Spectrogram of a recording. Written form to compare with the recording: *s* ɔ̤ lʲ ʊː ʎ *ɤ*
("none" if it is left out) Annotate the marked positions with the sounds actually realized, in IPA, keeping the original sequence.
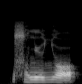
s, ɔ

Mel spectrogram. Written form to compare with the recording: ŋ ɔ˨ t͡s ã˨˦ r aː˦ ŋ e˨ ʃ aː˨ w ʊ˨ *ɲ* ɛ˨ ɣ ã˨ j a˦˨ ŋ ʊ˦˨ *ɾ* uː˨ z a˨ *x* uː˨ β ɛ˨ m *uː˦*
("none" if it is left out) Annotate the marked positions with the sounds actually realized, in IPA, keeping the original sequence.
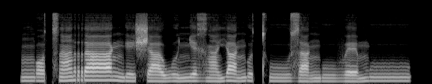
ɲ, tʰ, ŋ, uː˦

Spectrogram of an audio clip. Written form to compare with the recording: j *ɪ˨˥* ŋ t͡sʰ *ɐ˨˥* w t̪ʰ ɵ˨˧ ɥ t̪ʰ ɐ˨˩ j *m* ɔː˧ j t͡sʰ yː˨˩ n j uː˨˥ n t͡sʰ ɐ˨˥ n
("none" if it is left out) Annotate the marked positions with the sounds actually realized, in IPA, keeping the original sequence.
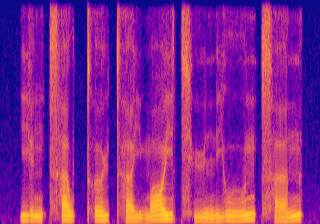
ɪ˨, ɐ˨˥, m

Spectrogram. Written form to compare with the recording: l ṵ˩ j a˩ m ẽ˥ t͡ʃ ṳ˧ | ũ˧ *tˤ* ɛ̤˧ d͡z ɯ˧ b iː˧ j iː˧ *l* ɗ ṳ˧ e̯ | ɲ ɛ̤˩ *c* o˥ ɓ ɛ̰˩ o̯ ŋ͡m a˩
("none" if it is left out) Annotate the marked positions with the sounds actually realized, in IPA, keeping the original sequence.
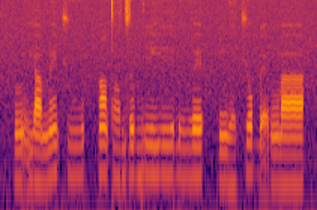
tˤ, none, t͡ʃ

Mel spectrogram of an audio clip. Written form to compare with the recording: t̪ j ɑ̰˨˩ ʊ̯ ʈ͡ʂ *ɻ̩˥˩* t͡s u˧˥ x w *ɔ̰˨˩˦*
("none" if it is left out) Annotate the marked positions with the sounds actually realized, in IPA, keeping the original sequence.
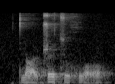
ɻ̩˥˩, ɔ̰˨˩˦

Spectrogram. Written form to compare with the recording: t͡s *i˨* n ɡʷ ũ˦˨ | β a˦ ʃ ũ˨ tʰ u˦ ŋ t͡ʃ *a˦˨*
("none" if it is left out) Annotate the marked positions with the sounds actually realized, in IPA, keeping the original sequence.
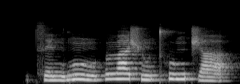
e˨, a˨

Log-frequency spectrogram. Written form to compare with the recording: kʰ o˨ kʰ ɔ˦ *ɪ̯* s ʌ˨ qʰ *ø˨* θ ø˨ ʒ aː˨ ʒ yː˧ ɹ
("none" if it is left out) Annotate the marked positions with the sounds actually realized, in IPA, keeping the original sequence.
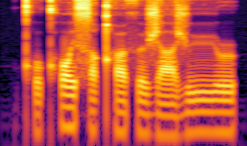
ɪ̯, ø˨

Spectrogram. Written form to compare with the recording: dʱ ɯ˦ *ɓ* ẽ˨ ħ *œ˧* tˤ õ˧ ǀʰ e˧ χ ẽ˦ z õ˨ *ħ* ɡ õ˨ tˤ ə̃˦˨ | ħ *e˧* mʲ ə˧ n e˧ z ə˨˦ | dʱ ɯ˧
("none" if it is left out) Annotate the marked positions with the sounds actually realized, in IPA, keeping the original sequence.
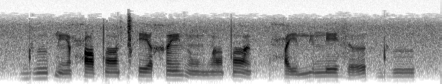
ɓ, ə˧, none, e˨

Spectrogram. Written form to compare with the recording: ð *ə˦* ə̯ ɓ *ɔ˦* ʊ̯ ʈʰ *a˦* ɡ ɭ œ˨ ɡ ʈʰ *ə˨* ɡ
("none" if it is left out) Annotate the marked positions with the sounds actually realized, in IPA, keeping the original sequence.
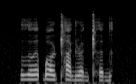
ʊ˦, ɔ˦, a˦, ə˦

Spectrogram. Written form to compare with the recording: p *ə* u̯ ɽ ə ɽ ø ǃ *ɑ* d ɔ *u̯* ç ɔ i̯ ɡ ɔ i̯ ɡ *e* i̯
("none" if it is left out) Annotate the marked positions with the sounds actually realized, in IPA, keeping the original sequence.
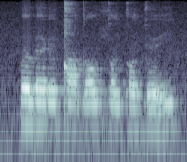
ə, ɑ, u̯, ø

